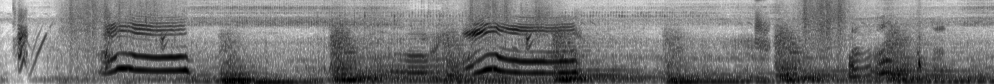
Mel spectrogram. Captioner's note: caterpillar noises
